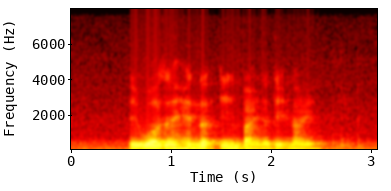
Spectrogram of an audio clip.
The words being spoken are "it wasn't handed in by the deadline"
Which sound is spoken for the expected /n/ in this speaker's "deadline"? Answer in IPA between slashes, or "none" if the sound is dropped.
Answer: none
